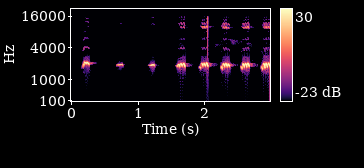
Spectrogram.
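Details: White-rumped shama (murai batu) used to provoke other shamas into song: evenly spaced, clear whistled notes that quicken after three slow ones into a steady, ringing series. A sharp click sounds midway.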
